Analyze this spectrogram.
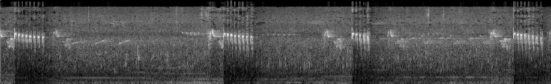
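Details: Calling to draw in males, a female red-headed prinia gives short, high, falling trills roughly every two seconds. Each trill is a brief rapid rattle, with a faint insect-like buzz and low noise between them.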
